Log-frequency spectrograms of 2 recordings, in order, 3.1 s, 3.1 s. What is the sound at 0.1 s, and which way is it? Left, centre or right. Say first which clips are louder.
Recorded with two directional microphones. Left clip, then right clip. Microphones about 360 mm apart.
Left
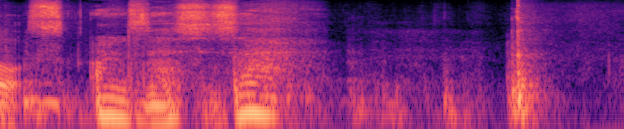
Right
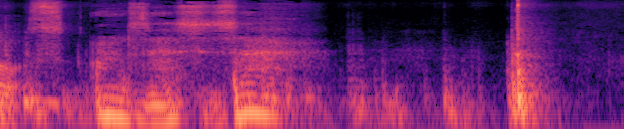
Speech: left 9 dB; centre.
